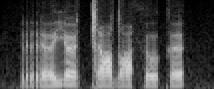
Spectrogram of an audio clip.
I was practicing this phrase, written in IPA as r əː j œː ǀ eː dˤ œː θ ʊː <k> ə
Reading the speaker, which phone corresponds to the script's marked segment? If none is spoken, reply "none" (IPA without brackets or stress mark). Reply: k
